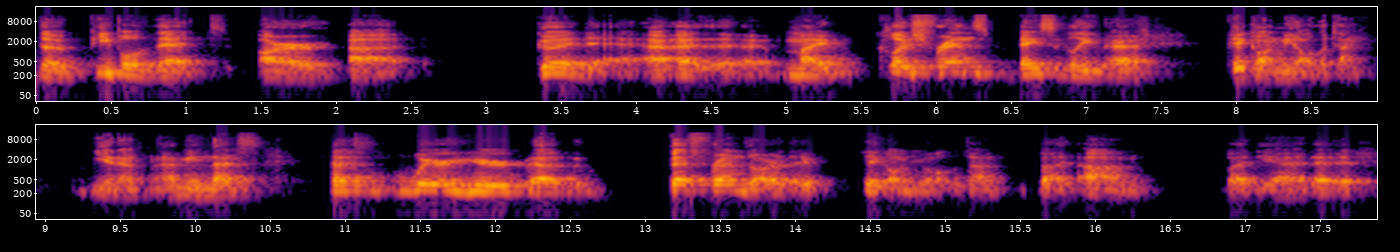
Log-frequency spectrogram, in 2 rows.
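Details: Adult male, 47, with mixed Broca's and Wernicke's aphasia after a massive stroke 6 years earlier. He also has had strokes and seizures, had to relearn to talk, and still has word-finding blocks. Mixed aphasia.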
